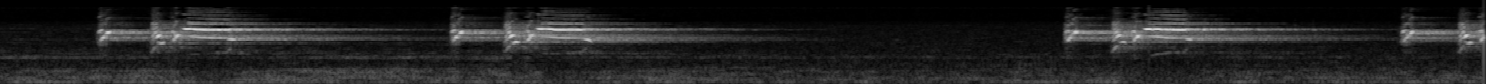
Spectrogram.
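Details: Goldfinch of the Widani kind giving four clipped, metallic twittering phrases separated by pauses, each ending in a long ringing high note that dies away in near silence.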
